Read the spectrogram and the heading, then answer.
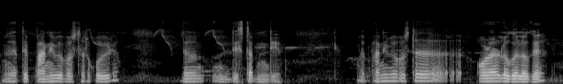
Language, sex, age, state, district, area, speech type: Assamese, male, 30-45, Assam, Udalguri, rural, spontaneous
